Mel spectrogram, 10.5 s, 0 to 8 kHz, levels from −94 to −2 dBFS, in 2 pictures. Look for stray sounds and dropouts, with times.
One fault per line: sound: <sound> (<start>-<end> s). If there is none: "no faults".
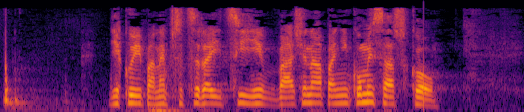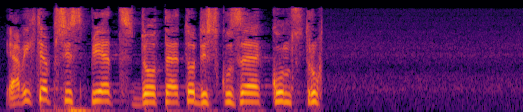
no faults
